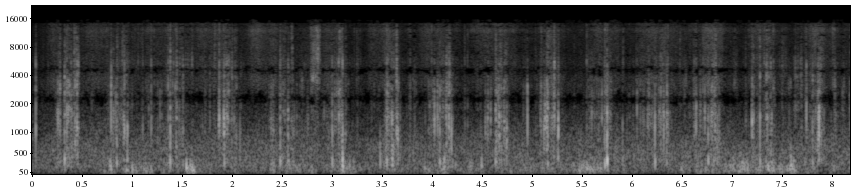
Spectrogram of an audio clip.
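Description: Screw-in football studs clatter on hard ground in a long run of footsteps: many quick, irregular clicks and scrapes that are sharp and fairly loud, with a steady hiss behind them and no voices.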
